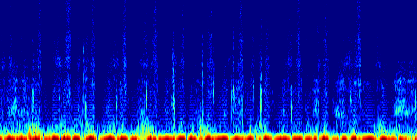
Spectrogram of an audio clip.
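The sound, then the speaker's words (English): Footsteps of a hiker walking uphill with hiking poles: many loud, steady crunching steps in an even, repeating rhythm, with scuffs and taps throughout. “Walking up again. Use your poles.”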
